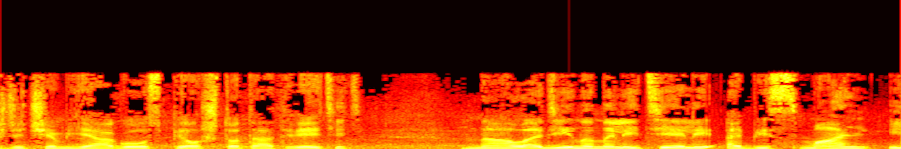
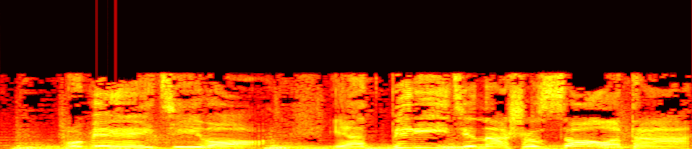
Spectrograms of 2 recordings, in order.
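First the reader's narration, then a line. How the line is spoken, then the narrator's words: Shouting. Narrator (Russian): закричал разбойникам главарь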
